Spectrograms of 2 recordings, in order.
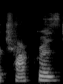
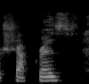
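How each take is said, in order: First: "chakras" starting with a hard CH sound; CH pronunciation. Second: "chakras" starting with a soft SH sound; SH pronunciation. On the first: Therapist offering the other pronunciation, "chakras" said with CH. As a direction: say "chakras" as CHAH-kruhz. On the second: Therapist listing energy body parts, "chakras" said with SH. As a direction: say "chakras" as SHAH-kruhz. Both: Shown as a demonstration. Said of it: "depending on how you pronounce it".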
